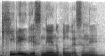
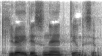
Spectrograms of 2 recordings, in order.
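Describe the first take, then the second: First: It has the standard Japanese pitch pattern. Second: It has a foreign learner's unusual pitch pattern.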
